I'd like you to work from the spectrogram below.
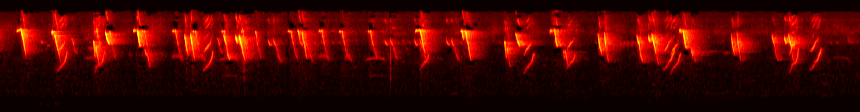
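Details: Saffron finch song played to get pet birds singing: an unbroken stream of buzzy high downslurred notes, several per second, fading slightly at the end.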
